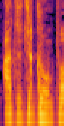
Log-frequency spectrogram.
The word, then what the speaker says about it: Antetokounmpo: Antetokounmpo. Oh, that's a very good pronunciation.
